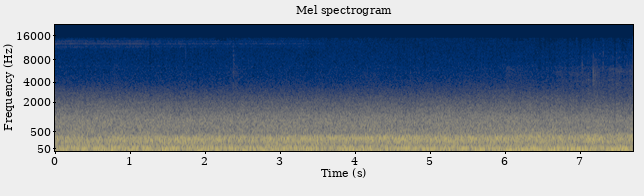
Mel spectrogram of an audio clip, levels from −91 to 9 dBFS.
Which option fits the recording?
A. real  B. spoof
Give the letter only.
A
